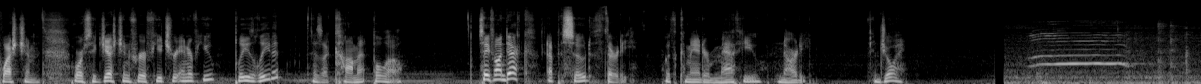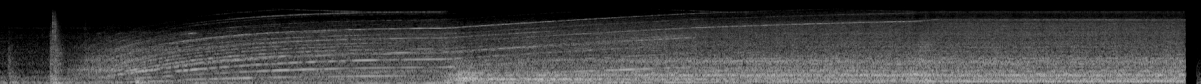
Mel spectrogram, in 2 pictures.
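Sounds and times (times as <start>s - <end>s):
turbine aircraft engine whining: 1.3s - 4.9s, 12.4s - 23.9s.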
